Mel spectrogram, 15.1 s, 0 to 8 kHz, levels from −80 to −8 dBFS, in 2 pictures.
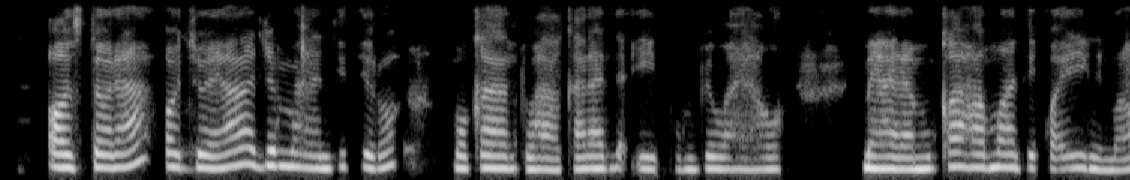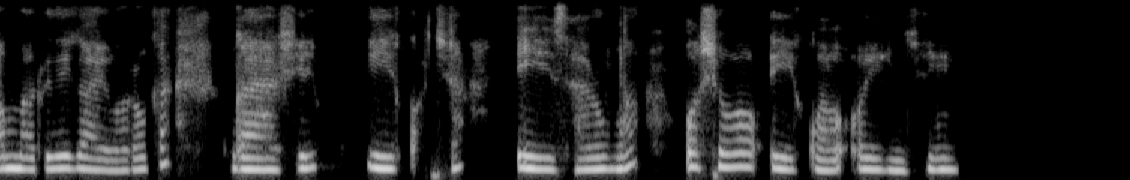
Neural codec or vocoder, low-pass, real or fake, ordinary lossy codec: codec, 16 kHz, 2 kbps, FunCodec, trained on Chinese and English, 25 frames a second; 7.2 kHz; fake; Opus, 24 kbps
